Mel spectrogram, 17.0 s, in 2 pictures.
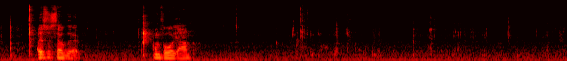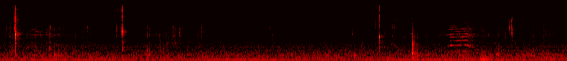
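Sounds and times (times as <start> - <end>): faint chewing of fruit: 3.3 - 12.9, 13.5 - 15.1, 15.7 - 17.0.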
